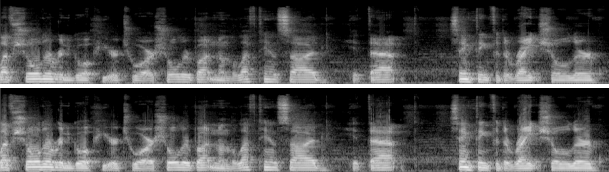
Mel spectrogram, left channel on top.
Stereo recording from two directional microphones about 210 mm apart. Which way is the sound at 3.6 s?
20° right (ahead or behind).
